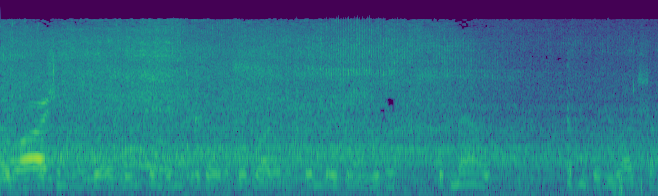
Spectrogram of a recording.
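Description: A bunch of track bicycles riding past with a tyre-and-chain hiss that fades as the riders move away. A short loud shout comes just after the start, with faint talk throughout.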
